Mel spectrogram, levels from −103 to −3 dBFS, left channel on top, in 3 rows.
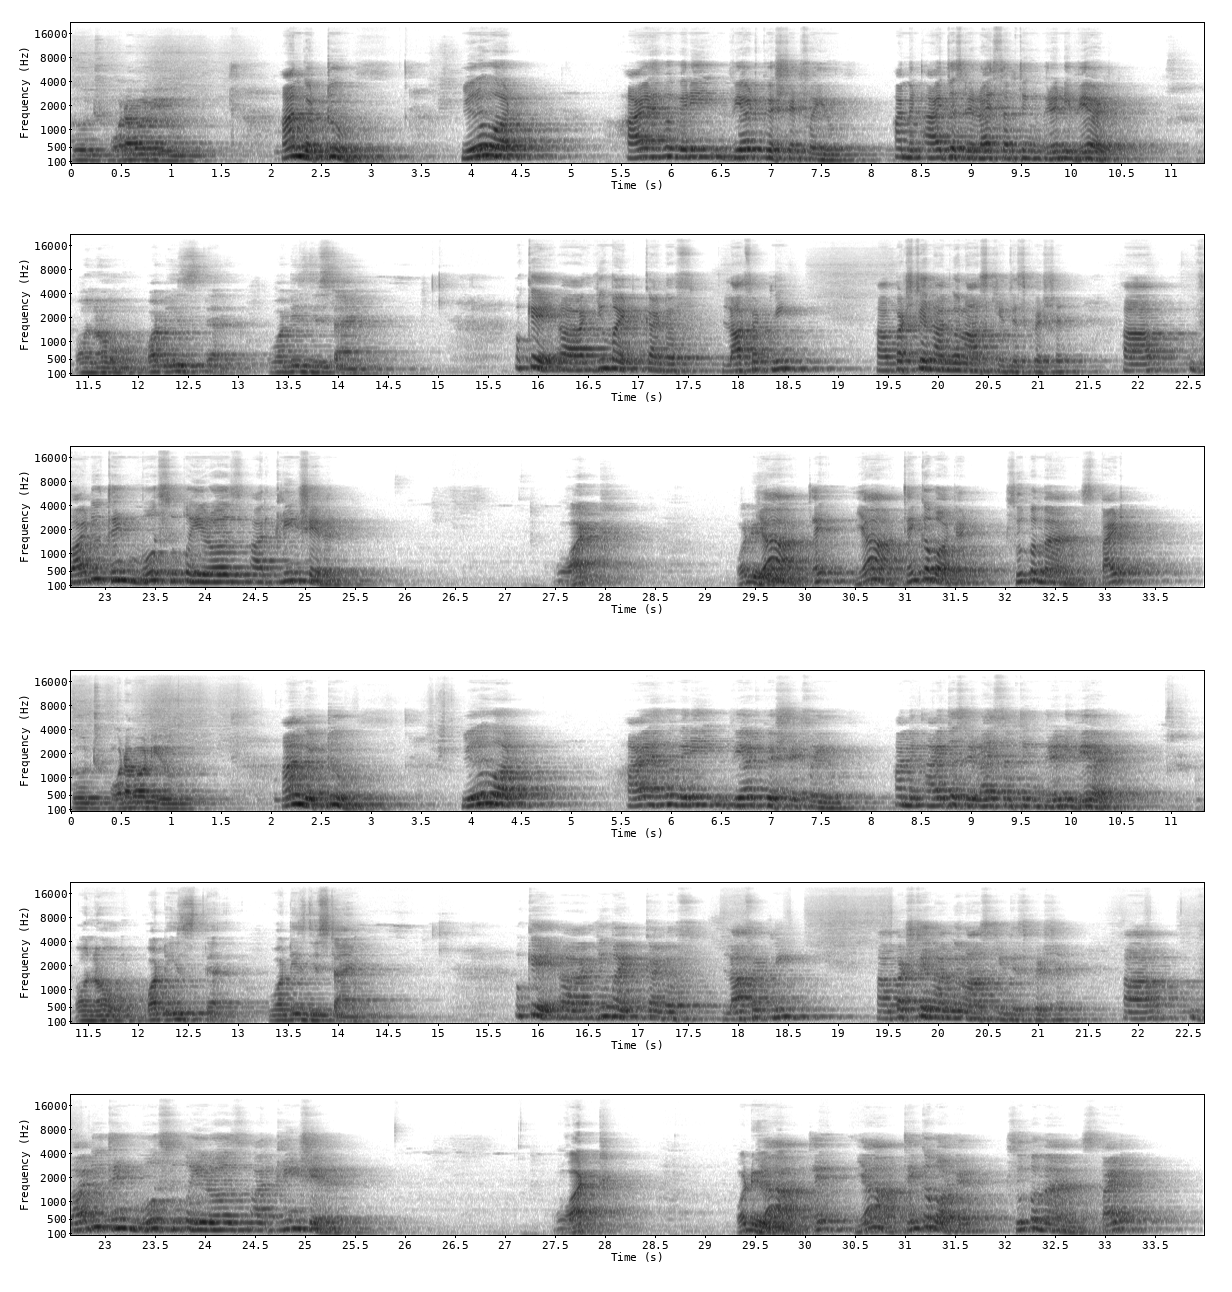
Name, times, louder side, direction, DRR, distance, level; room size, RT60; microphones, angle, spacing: voice 1, 0.0-1.1 2.0-2.1 11.4-12.9 13.3-14.2 27.5-28.1 29.3-29.9, right 1 dB, 65° right, 2 dB, 0.6 m, -27 dB
voice 2, 2.1-2.9 3.9-4.5 5.5-7.8 8.2-10.4 15.8-17.6 17.8-18.6 19.4-21.4 21.9-22.3 22.5-25.4 29.5-31.7 32.0-33.2, left 1 dB, 40° left, 2 dB, 0.4 m, -24 dB
4.1 x 3.7 x 2.4 m, 1.3 s
head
